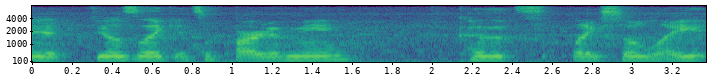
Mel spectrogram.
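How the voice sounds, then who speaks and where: The speaker has a Canadian accent. Noticeable background noise can be heard. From Alberta, Canada. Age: 20s. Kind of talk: casual talk to camera, product review. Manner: hesitant, many filler words.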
